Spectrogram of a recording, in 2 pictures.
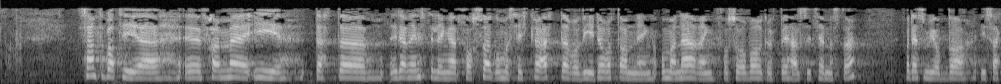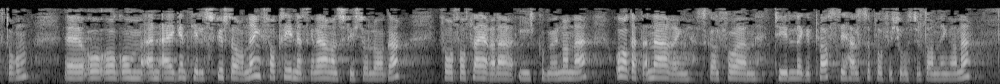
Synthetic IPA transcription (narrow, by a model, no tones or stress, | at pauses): sɛnt̪əpɑʁt̪ʰiːə | fʁɛmːəɪd̪̥ɛt̪ːəɪd̪ɛnːəɪnst̪ɪlɪŋənæɪt̪fɔʁslɑːɡʊmɔsɪkʁəɛt̪ːəʁɔʋiːd̪əʁʉːt̪̚d̪ɑnɪŋʊmæʁnæːʁɪŋfɔʁsoːʁbɑːʁəɡʁʉpːəɪhɛlsət̪ʰjeːnəst̪ə | fɔʁd̪ɛɪsɔmjɔbːəʁɪsɛkt̪ʊʁn̩ | ʔɔʔoːɡʊmɛ̰ɪnʔæ̰ɪɡənt̪ʰɪlskʉsɔʁnɪŋfɔʁkʰliːnɪskænæːʁɪŋsfʏsɪʊloːɡə | fɔɾɔfoːflæɪʁəd̪æːʁɪkʰʊmʉːnənə | ʔoːɡɑt̪æ̰ʁnæːɾɪŋskɑlfoːɛnt̪ʰyːd̪əlɛɡəpʰlɑsɪɦɛlsəpʰɾʊfəʃuːnsʉːt̪̚d̪ɑnːɪŋɑnə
